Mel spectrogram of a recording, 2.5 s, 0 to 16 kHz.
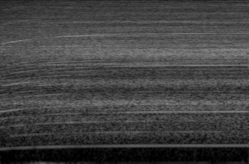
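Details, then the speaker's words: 12 V air pump motor on a barrel-plug adapter, drawing about 510–520 mA: a high steady whine climbs slowly in pitch as the outlet is covered and the load drops, so the motor speeds up. "so essentially when we when we remove the load on the motor it's gonna put the motor gonna take more power"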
